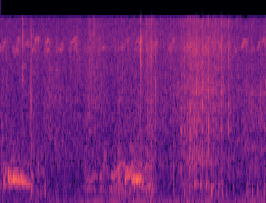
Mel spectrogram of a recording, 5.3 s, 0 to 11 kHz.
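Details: Loft-kept tumbler pigeons, timid-looking but easily controlled, producing two deep rolling coos at the start and near 2.5 seconds, followed by scattered clicks, scraping and wing movement.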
